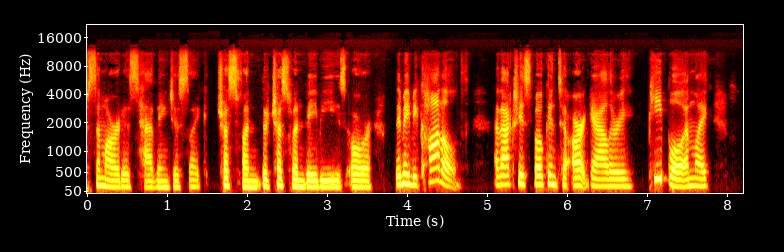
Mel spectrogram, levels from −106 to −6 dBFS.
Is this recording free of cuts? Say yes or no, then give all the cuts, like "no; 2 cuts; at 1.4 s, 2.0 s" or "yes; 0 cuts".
yes; 0 cuts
